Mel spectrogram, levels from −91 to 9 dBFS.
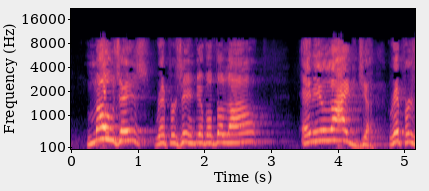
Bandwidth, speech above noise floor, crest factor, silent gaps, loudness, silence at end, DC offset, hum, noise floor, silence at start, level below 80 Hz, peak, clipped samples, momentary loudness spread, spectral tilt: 11 kHz; 37 dB; 16 dB; none; -14 LUFS; 0 s; under 0.1%; none; -51 dBFS; 0.25 s; -60 dBFS; 0 dBFS; under 0.1%; 14 LU; -4 dB/octave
